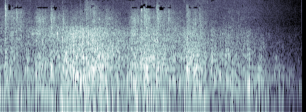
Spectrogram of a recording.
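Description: Thunder-like rumbling sound effect of an animated smoke-and-fire video intro. It is loud and steady and fades away over the last second.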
